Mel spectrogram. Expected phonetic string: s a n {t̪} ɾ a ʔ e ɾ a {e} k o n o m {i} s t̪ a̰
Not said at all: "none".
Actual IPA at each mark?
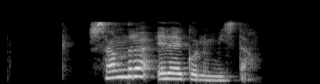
d̪, e, i

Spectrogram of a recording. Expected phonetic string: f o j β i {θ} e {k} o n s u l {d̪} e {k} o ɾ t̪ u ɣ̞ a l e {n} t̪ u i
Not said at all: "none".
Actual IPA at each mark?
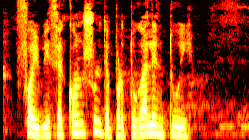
θ, k, d̪, p, n

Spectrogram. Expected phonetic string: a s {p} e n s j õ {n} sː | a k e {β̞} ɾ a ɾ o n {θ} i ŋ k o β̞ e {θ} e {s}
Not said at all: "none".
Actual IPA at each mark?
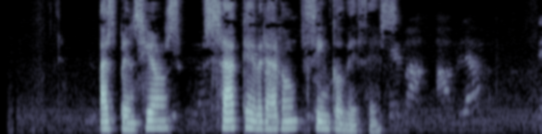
p, n, β̞, θ, θ, s

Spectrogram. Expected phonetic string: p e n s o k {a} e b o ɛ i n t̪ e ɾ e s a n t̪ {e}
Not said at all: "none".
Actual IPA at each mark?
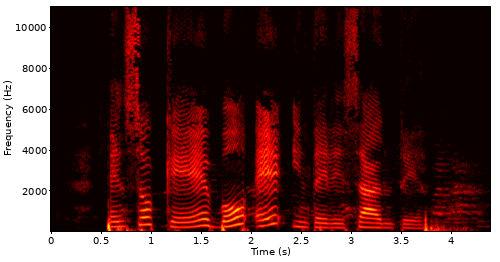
e, e

